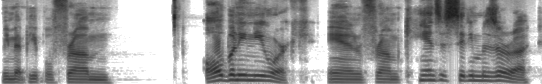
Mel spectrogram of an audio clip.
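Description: A man's voice: medium pitch, lively intonation, a little slow, darkish tone, no echo, studio quality, long reverb tail. A man hosting a podcast in a casual, chatty style. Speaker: podcast host. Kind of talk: casual chat.

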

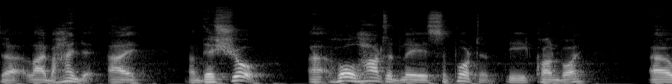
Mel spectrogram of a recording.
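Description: An older man from Britain hosting a call-in show, speaking deliberately and emphatically with many pauses. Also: on the low side, a little mellow. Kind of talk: radio phone-in talk.

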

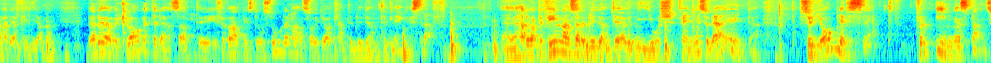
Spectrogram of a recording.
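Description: A man with a slightly high voice tells his story in an animated, casual way. He swears freely and acts out the voices of people in it. The sound is roomy with a faint hiss behind him. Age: adult with children. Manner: animated, swears, acts out quotes, laughs often. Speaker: interview guest. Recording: roomy room with faint noise.

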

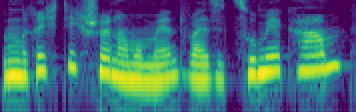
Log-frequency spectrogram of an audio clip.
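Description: A woman's voice: mid-range voice, lively intonation, brisk, a little mellow, dry recording, clean studio sound. A woman in her thirties chatting casually as a podcast host, telling long personal stories with lots of small fillers. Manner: chatty storyteller, many fillers and hedges. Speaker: podcast host and video creator. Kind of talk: casual chat.

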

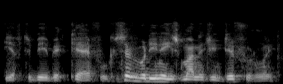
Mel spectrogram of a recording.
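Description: A man joining a casual football debate as a pundit on a video call, speaking in a plain, measured way. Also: fairly low pitch, lively intonation. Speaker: pundit on a fan football show. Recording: dull lo-fi video call audio.

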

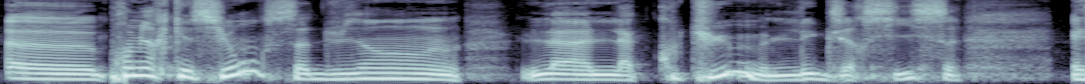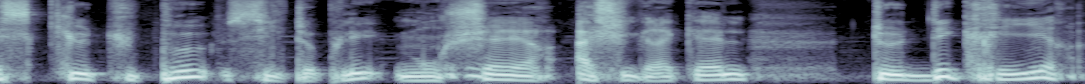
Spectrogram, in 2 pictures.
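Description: A man hosting a podcast interview in a relaxed, halting way, often pausing on fillers and restarting his sentences. His voice sits at an ordinary middle pitch. The recording is dry and close, with no room sound. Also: no echo. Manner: hesitant, many fillers and restarts. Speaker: podcast host. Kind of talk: casual interview.

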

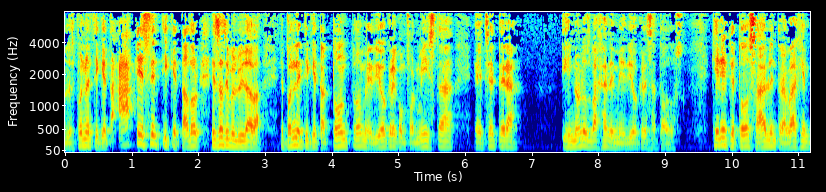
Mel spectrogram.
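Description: A man giving an animated motivational seminar talk, slipping into quick character voices. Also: mid-range voice, breathy edge, highs cut off. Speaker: motivational speaker.

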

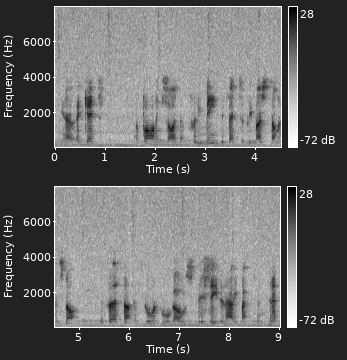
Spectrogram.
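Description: A man with a bright, punchy voice on the low side gives conversational football analysis. There is faint noise behind him, as on a podcast. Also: low-quality recording.

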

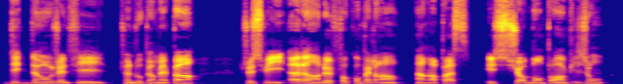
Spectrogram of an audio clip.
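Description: A man's voice: fairly high pitch, lively intonation, normal speed, creaky, pushed and bright, pitched above the performer's own voice, full character voice. A man voicing a haughty male peregrine falcon in a storybook, pompous and indignant.

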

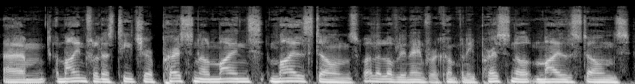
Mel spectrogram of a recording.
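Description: A man's voice: medium pitch, moderate pace, no echo, clean studio sound. A man hosting a conversational radio interview. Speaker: radio show host.

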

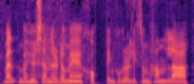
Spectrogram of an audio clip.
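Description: A woman co-hosting a podcast in casual chat, encouraging her co-host with quick reactions and questions. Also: on the low side, steady tone, clear, resonant tone. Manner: supportive, reacting with quick exclamations and laughter.

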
